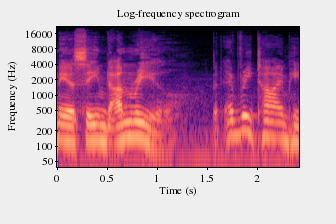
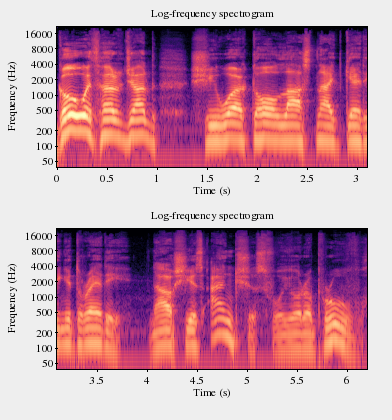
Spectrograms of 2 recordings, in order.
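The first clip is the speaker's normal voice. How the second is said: put-on loud, muddled, vague mix of Eastern European accents; 5 dB louder than usual. Voicing a character speaking to Judd, in a vague Eastern European accent. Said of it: "I don't know what accent I'm doing here".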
